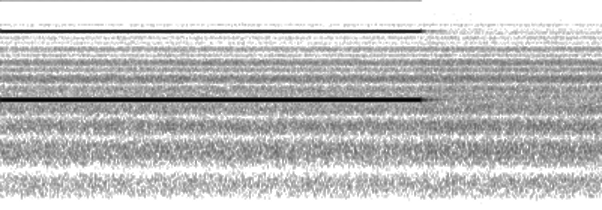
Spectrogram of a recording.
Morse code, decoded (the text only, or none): none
